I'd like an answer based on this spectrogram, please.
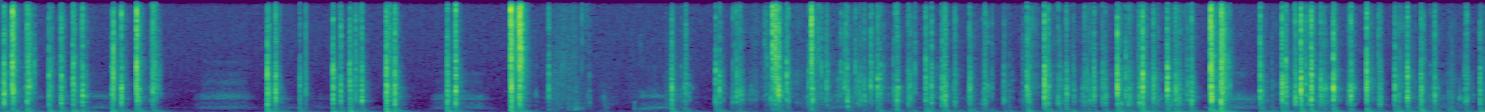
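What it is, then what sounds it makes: Plastic computer keyboard being typed on. Fingertips type quickly on a full-size black plastic computer keyboard with hollow plastic keycaps, resting on a wooden desk. Bursts of short, dry key taps come in fast runs with a few brief pauses, each tap a quick clack with a solid low thunk and a bright click on top.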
